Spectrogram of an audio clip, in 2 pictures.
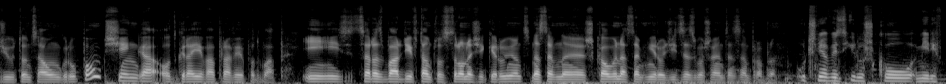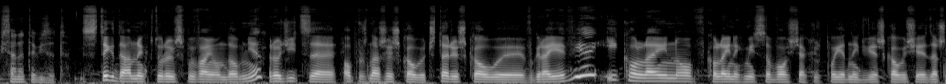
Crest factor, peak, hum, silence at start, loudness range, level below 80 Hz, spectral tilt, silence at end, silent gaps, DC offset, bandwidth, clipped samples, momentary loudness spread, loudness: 18 dB; -6 dBFS; none; 0 s; 5 LU; -44 dBFS; -5 dB/octave; 0 s; none; 0.2%; 17 kHz; under 0.1%; 9 LU; -25 LUFS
